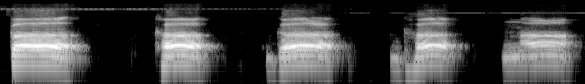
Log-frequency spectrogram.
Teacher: हाँ, तो यहाँ पर हमारे मुख में एकदम अंतिम, एकदम जहाँ पे जिह्वा का मूल है वो भाग कंठ है, वहां से ये क आदि वर्ण उत्पन्न होते हैं। आप जब कहते हो क, हाँ, तो आप देखोगे कि आप आपके गले के एकदम पीछे, मुख के एकदम पीछे वाले भाग में अनुभव कर सकते हो कि वहां से ये उत्पन्न हो रहा है। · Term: कंठ्य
